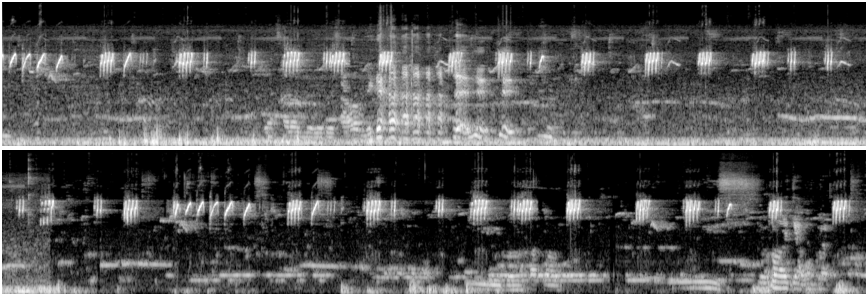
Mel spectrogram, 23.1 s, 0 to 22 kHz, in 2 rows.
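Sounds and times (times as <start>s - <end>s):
low rumble: 0.0s - 12.7s
birds chirping: 0.0s - 23.0s.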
